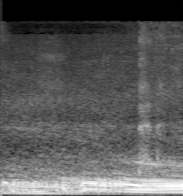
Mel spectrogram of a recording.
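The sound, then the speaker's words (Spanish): A motorcycle engine drones steadily outside, its low buzzing note growing slightly louder and rougher toward the end as it passes, with no talking over it. “no saquéis, joder, la moto.”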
